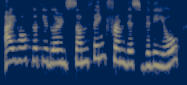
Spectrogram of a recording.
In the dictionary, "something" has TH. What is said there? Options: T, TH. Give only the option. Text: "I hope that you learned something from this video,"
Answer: TH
